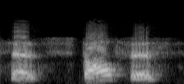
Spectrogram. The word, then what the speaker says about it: Stolfus: Yes, Stolfus, S-T-O-L-F-U-S,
